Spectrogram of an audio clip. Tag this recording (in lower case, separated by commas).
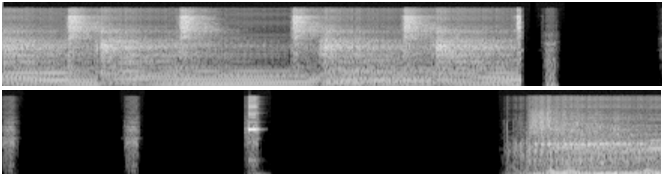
music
